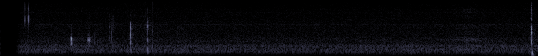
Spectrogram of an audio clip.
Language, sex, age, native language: Icelandic, female, 60-69, Icelandic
